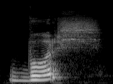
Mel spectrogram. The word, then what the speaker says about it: борщ: And the last word for today is БОРЩ /borsh'/ The first sound is /b/, then we have /o/, /r/ and /sh'/. And all together it's БОРЩ /borsh'/, /borsh'/.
